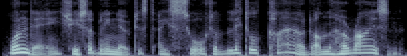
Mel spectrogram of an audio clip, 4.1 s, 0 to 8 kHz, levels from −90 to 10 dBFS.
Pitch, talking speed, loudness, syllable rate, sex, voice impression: 135 Hz, 190 wpm, -20 LUFS, 5.5 syllables/s, male, very masculine, slightly old, very thick, tensed, slightly weak, slightly dark, slightly hard, fluent, slightly raspy, slightly cool, intellectual, refreshing, slightly sincere, calm, slightly friendly, slightly reassuring, unique, slightly elegant, wild, slightly sweet, slightly lively, kind, modest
